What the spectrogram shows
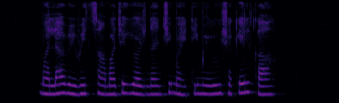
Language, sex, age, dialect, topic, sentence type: Marathi, female, 31-35, Northern Konkan, banking, question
